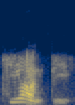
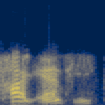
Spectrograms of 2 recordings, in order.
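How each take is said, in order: First: It is said with an Italian pronunciation. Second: It is said with an Americanized pronunciation. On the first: The speaker calls it right. "You say Chianti" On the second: The speaker calls it wrong. "you don't say Chianti"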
